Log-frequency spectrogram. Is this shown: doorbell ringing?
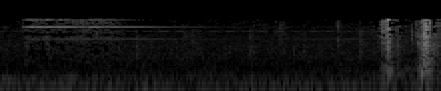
yes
